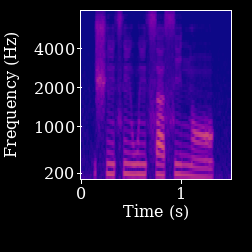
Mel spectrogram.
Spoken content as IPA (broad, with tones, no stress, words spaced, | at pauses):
ʃĩ˧sĩ˧wĩ˧sa˧ si˧nɔ̃˨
